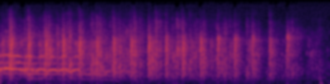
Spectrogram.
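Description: A seminar audience claps, starting as dense applause and thinning into sparser, distinct claps that fade toward the end, with a brief tonal voice-like sound at the start.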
